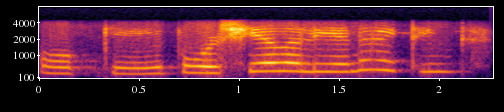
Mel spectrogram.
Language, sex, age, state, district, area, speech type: Punjabi, female, 18-30, Punjab, Muktsar, urban, conversation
